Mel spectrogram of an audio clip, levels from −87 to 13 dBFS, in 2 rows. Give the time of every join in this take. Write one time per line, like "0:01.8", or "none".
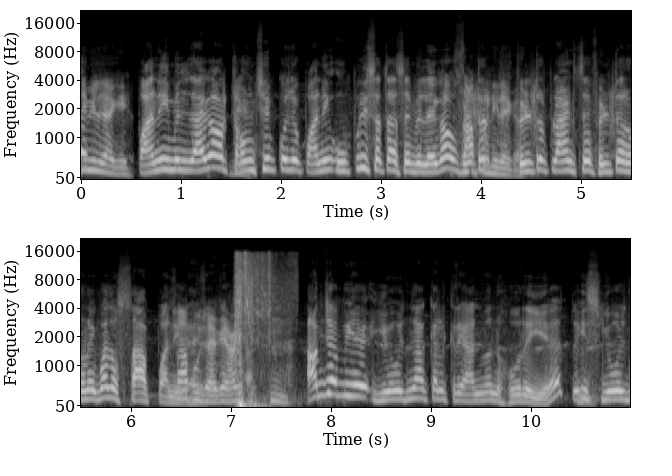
0:07.2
